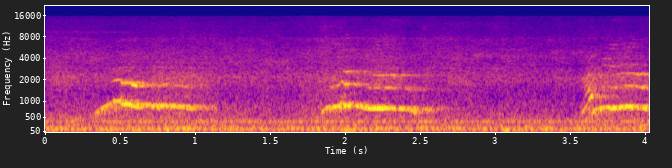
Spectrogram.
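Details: Kitten voicing cute nom nom noises as it eats, three clear, harmonic mews, each rising briefly then held and dropping slightly, spaced about one and a half seconds apart, with a constant low hum behind.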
